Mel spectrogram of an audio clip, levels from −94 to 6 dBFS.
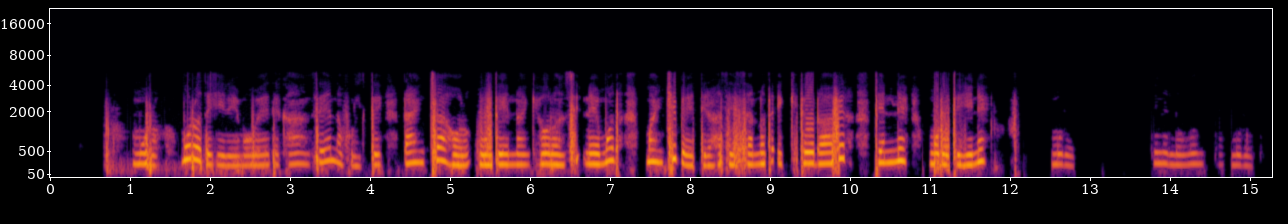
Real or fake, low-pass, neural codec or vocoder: real; 5.4 kHz; none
